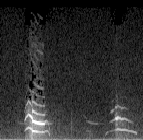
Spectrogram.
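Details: A kitten gives two thin meows, the first loud and wavering, the second quieter and drooping downward, over a faint steady low hum.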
